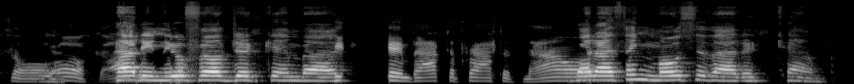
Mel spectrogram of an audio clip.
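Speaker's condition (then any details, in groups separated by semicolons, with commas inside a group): Cerebral palsy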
